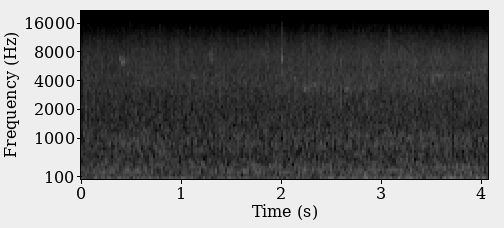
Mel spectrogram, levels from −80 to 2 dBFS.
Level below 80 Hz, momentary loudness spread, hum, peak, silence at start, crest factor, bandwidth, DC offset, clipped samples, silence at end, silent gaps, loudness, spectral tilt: -56 dBFS; 2 LU; none; -26 dBFS; 0 s; 18 dB; 16.5 kHz; under 0.1%; under 0.1%; 0 s; none; -43 LUFS; -1 dB/octave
